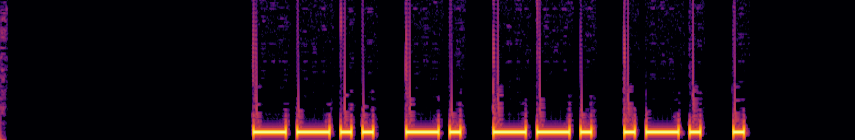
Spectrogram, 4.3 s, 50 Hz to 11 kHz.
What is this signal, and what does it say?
Morse code, heard as a keyed tone, about 23 wpm, 700 Hz. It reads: ZNGRE
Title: Code Groups - 5 Letters - 22wpm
